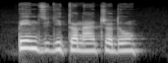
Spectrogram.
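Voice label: "penzugyi tanacsado", Hungarian pronunciation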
